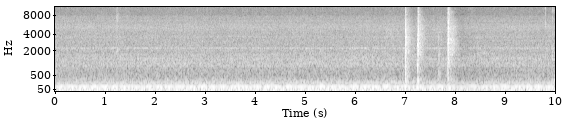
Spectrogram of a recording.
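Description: Steady low mechanical hum, with three sharp metallic clicks about seven to eight seconds in as steel suspension parts are handled on the bench.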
